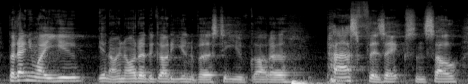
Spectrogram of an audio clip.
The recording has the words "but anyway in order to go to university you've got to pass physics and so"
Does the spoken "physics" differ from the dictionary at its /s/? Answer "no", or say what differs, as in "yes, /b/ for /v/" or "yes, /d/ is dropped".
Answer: no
